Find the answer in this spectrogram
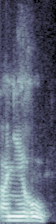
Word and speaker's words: Agnero: Comment on prononce ? C'est Agnerou. Agner euh Agierou.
